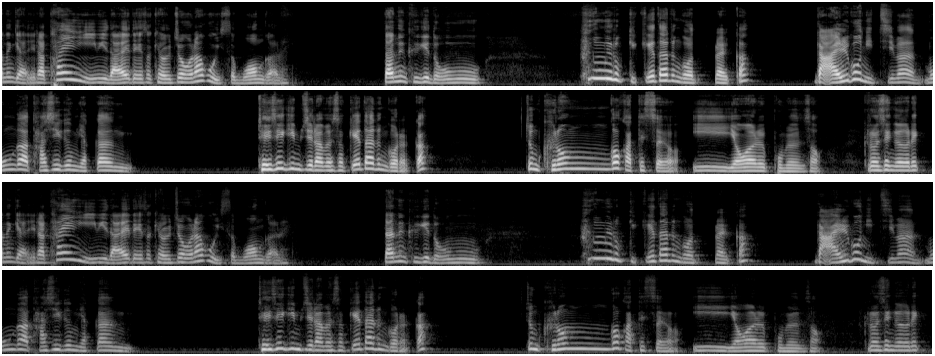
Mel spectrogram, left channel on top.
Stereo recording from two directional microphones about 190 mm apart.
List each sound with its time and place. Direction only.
0.0 s a woman's voice: 30° left (ahead or behind)
11.9 s speech: 45° left (ahead or behind)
